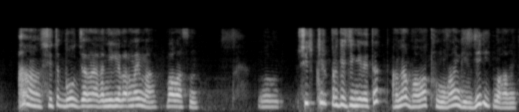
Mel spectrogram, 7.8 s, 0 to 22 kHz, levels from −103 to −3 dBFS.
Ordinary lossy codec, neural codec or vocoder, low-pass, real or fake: none; codec, 16 kHz, 4 kbps, FreqCodec, smaller model; none; fake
